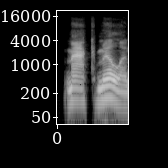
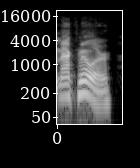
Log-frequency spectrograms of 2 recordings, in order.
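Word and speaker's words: McMillian: Wallace jquan Mac Millan it's how he wants to pronounce so MC Millan not MC Miller MC Millan um yeah it's in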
